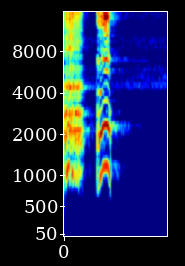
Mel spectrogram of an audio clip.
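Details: Crow of a Sumatran junglefowl challenging a rival, used for luring. Two short, harsh, harmonic notes: a flat first burst, then an arched rising-falling one, followed by silence.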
